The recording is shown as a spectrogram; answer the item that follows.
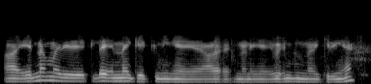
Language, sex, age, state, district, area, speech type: Tamil, male, 18-30, Tamil Nadu, Tiruvarur, urban, conversation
